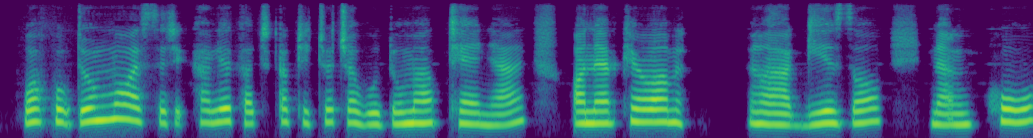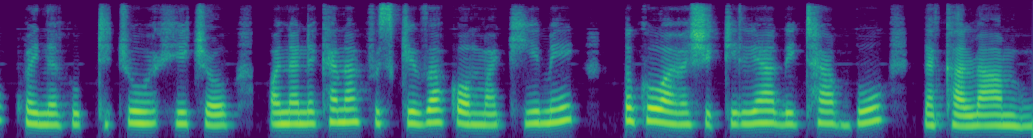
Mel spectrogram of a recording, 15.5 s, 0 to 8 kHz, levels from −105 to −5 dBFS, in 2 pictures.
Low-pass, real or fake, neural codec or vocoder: 7.2 kHz; fake; codec, 16 kHz, 0.5 kbps, FunCodec, trained on LibriTTS, 25 frames a second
